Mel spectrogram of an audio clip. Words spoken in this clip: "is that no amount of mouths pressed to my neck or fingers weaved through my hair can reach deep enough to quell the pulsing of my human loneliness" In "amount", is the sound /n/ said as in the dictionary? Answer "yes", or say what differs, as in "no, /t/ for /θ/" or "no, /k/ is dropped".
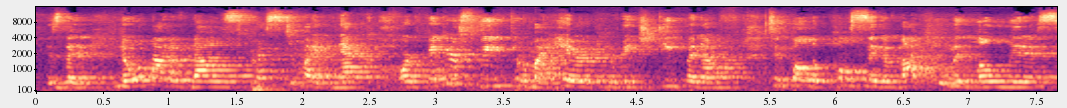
no, /n/ is dropped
